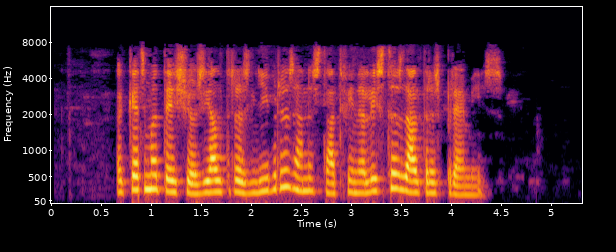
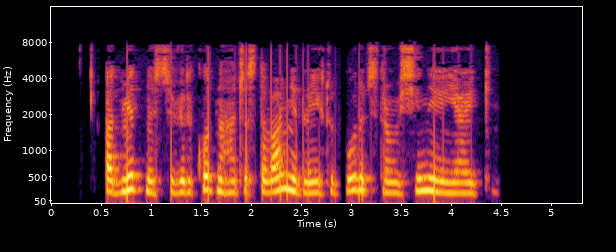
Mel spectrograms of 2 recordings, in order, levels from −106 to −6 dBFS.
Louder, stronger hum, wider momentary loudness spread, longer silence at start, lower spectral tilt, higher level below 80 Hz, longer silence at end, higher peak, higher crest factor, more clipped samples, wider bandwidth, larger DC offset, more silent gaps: about the same, -19 LUFS vs -19 LUFS; neither; first, 14 LU vs 7 LU; about the same, 0.65 s vs 0.55 s; about the same, -5 dB/octave vs -5.5 dB/octave; second, -62 dBFS vs -52 dBFS; about the same, 0.8 s vs 0.9 s; about the same, -2 dBFS vs -2 dBFS; about the same, 18 dB vs 18 dB; neither; about the same, 7.8 kHz vs 8 kHz; neither; second, none vs 2.91-2.96 s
